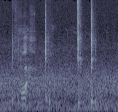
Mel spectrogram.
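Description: Three sharp taps, the first about a second in and the other two close together near the end, from a container knocked against the top of the compost tube as food scraps are emptied into it.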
